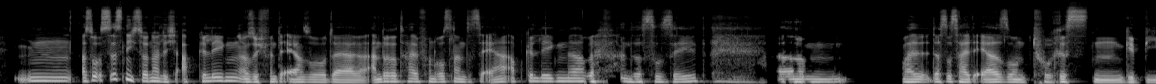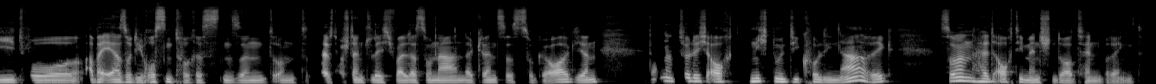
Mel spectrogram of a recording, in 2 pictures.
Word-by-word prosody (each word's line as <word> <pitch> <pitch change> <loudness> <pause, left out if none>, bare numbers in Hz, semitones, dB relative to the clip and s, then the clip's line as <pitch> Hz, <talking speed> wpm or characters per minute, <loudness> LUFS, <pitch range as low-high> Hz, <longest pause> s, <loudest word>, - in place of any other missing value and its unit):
Hm, 165 -1 0
also, 150 +5 +2
es - - +2
ist 245 -1 +1
nicht 225 -6 +4
sonderlich 150 -5 +1
abgelegen. 160 +5 +1
Also, 125 -1 +3
ich 120 - -2
finde 125 -1 -1
eher 115 0 +3
so 115 -1 -1
der 105 -3 +1
andere 135 +4 +3
Teil 130 0 -1
von 130 +1 -3
Russland, 125 0 -1
das 115 - -9
ist - - -6
eher 115 +6 0
abgelegener, 145 0 0
wenn 135 -1 +2 0.2
man 140 - -2
das 120 0 -1
so 125 - -2
seht, 130 +4 -2 0.7
ähm, 120 0 0 0.5
weil 120 -2 +2
das 120 0 0
ist 130 0 +1
halt 115 -1 +4
eher 115 +1 +4
so 115 0 0
'n 110 -2 +1
Touristengebiet, 105 -3 0
wo 95 -2 +2
aber - - +2
eher 110 - +4
so 110 +1 0
die 105 - -2
Russentouristen 100 -4 -2
sind 90 0 -4
und 95 -1 -7
selbstverständlich, 100 -1 -1
weil 95 -1 +3
das 95 -1 0
so 100 - -3
nah 95 -1 +2
an 95 +1 -2
der 95 -1 -3
Grenze 100 0 -3
ist 95 - -6
zu 95 - -7
Georgien. 110 +2 +1 0.5
Dann - - -12
natürlich 150 -2 0
auch 130 0 +3 0.2
nicht 145 +1 +1
nur 130 -2 +5
die 120 -2 -4
Kulinarik, 115 - +1 0.4
sondern 160 -3 +3
halt 130 -1 +3
auch 115 -1 +1
die 115 - -2
Menschen 100 0 0
dorthin 85 -1 -3
bringt. - - -9
115 Hz, 175 wpm, -25 LUFS, 100-135 Hz, 0.7 s, nur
